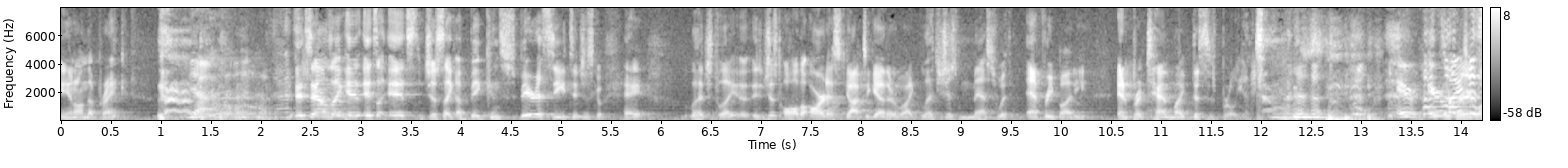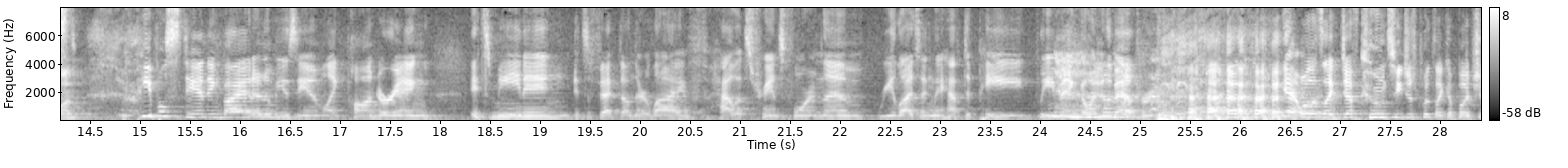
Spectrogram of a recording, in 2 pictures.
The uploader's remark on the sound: LIVE at UCB Sunset. The audience joins in at the end with some historical pranks and goofs of their own, because our live shows are interactive and fun like that.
